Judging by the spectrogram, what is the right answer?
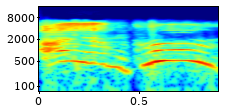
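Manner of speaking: very high, squeaky, helium-like voice. Showing how Groot might sound with a lighter voice: lighter Groot voice, like on helium. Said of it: "make Vin Diesel's voice, like, lighter".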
